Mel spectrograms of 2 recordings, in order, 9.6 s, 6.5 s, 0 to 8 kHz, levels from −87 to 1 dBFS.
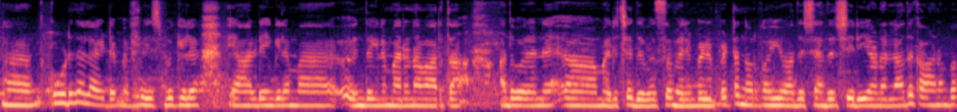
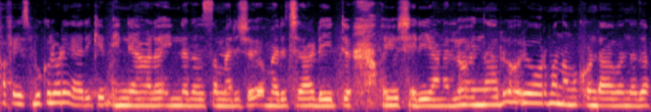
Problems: background sounds at intervals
